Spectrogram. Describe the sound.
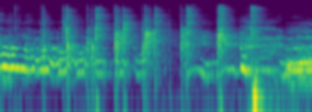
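A short burst of audience clapping, around ten sharp, uneven claps over three seconds, with voices and light laughter running underneath throughout.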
